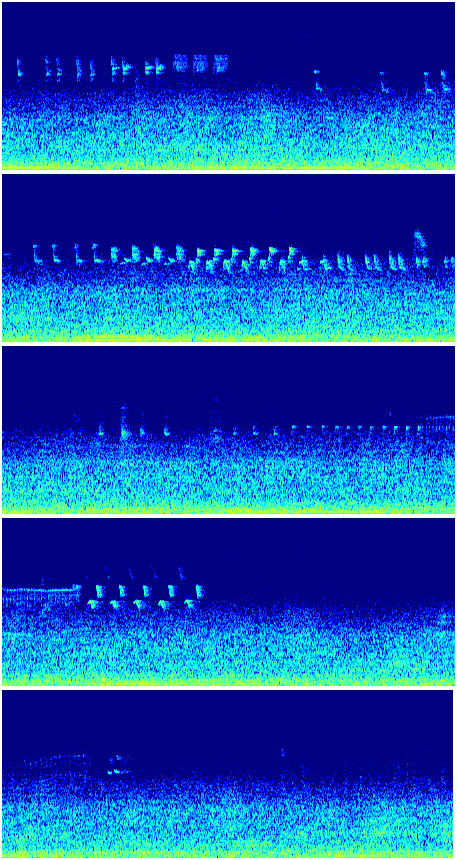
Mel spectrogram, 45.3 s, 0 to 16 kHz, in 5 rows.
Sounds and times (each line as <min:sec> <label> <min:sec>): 0:00.2 bird 0:04.6
0:08.4 bird 0:18.2
0:22.3 bird 0:31.2
0:36.5 bird 0:38.9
